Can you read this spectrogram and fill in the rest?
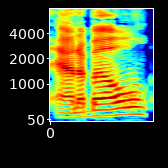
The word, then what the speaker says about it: Annable: It's A N N A B L E. It's not Annabelle B E L. – Annabelle. – Annabelle. Yeah, I guess like Hannibal. I don't know.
